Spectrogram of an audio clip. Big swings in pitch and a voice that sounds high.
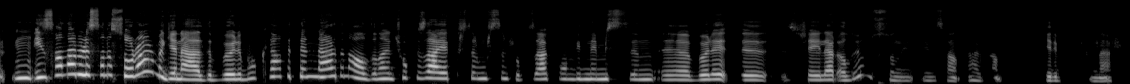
Yes: wide, 6.5 semitones; high, 245 Hz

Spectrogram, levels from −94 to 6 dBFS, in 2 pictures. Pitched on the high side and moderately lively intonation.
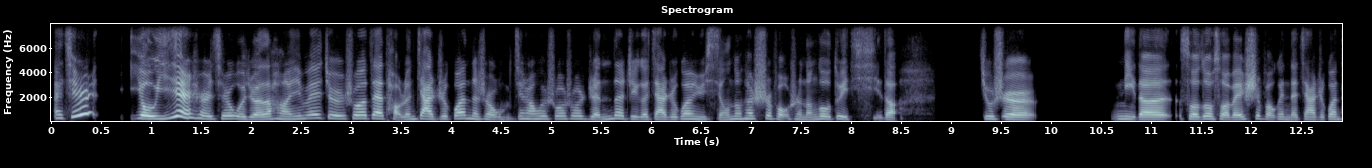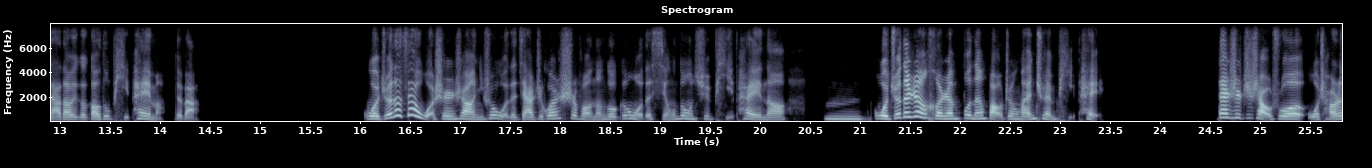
Yes: high, 215 Hz; average, 3.7 semitones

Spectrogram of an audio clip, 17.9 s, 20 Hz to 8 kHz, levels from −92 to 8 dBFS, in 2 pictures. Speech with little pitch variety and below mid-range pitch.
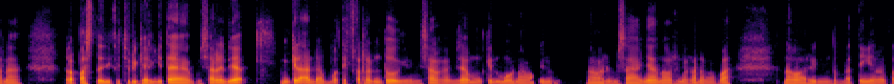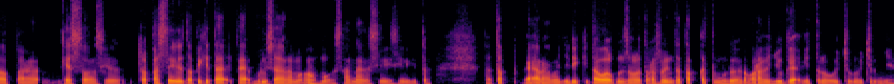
Yes: narrow, 2.1 semitones; low, 100 Hz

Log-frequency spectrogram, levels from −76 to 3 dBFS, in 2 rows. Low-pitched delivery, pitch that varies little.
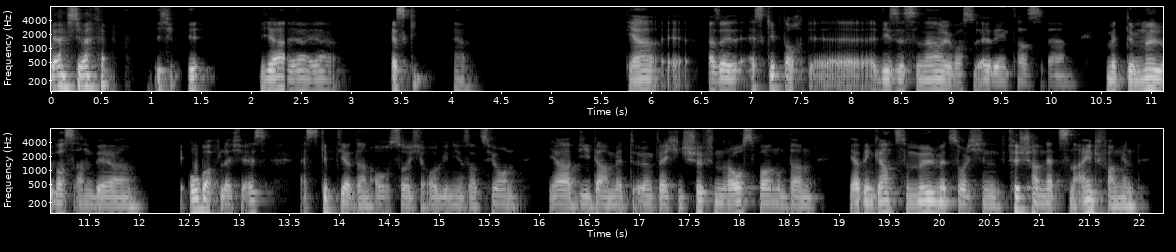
No: low, 105 Hz; average, 3.0 semitones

